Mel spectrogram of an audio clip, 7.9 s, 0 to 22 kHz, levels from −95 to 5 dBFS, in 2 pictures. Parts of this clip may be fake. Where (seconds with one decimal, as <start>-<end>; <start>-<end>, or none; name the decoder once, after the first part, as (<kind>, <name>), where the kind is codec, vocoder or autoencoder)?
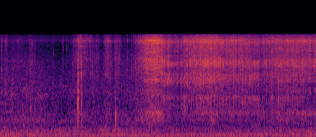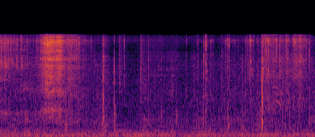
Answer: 4.9-6.4 (codec, DAC)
